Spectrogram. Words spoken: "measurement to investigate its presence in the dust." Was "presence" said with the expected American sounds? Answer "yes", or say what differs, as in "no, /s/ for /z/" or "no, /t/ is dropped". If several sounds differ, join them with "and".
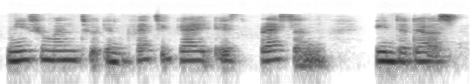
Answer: no, /s/ is dropped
